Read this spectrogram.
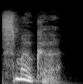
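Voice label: "smoker", British English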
